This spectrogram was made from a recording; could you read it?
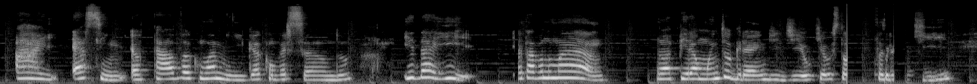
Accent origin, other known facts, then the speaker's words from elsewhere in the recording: Rio Grande do Sul, Brazil; eu sou gaúcha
